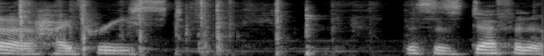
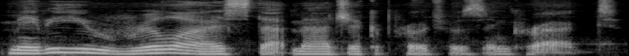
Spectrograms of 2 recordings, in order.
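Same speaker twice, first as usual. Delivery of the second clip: ordinary talk, nothing marked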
